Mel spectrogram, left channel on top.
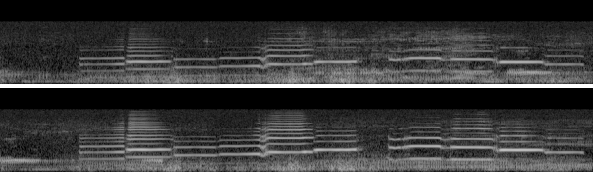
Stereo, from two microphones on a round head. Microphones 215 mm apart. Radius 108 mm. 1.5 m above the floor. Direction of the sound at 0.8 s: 80° right.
